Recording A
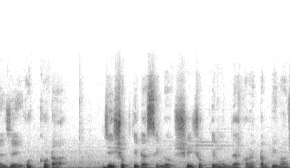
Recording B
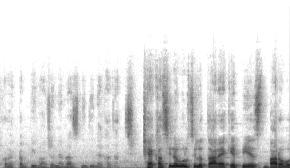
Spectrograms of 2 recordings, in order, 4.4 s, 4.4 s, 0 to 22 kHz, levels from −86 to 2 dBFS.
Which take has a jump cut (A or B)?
B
